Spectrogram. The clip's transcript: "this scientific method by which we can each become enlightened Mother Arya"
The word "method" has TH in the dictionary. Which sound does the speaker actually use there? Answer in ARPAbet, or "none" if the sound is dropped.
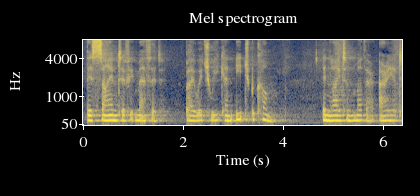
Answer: TH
